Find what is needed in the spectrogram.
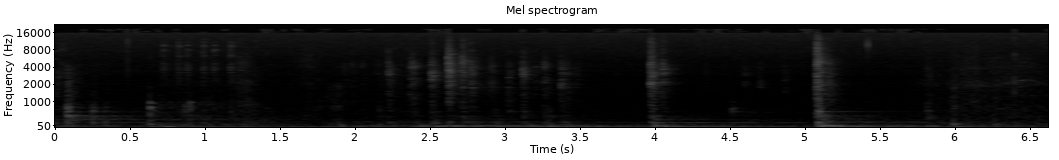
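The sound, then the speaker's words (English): Keystrokes clatter on a computer keyboard in a quick, uneven run of many clicks and taps, with a few louder strikes standing out from the steady typing. “Type it in.”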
